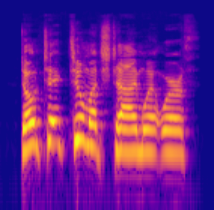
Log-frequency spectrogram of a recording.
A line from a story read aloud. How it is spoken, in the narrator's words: BC shouts at the mirror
